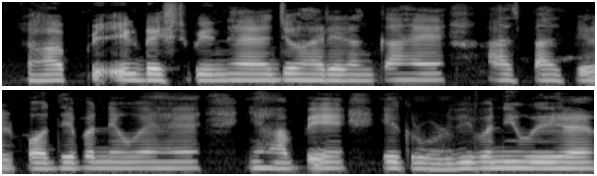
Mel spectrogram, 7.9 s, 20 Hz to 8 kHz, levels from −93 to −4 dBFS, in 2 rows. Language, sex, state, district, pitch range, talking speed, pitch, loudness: Hindi, female, Uttar Pradesh, Muzaffarnagar, 165-175 Hz, 180 wpm, 170 Hz, -34 LUFS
